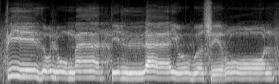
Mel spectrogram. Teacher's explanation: Sepatutnya ta itu baris dua sengit mesti dibaca dengung, tetapi bila untuk lam dan ro dia masuk tanpa dengung.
